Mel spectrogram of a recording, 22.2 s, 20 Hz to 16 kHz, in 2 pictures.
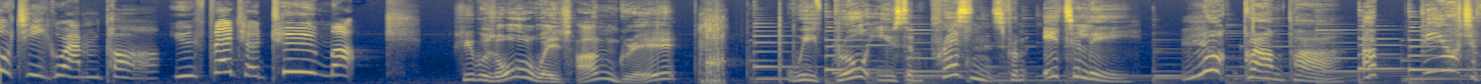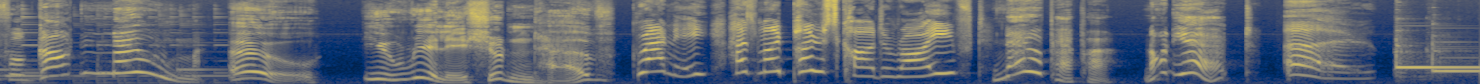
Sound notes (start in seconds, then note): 5.2 snorts; 21.6 doorbell rings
